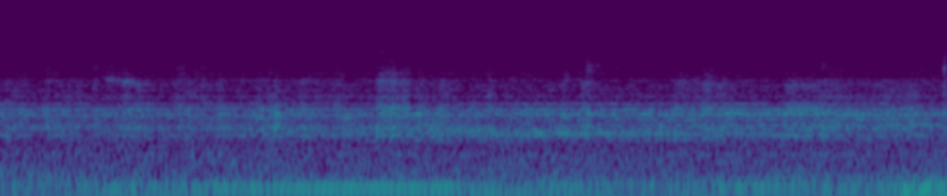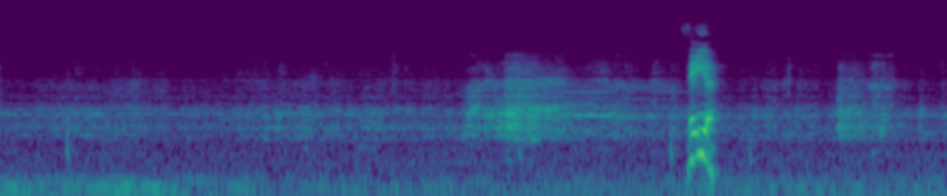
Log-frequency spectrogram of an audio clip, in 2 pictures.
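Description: Low, eerie game sounds play quietly from a television.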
